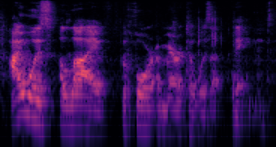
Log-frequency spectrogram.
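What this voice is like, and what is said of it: Put-on American accent. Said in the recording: “re-glamour my accent... Perfect American accent.”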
